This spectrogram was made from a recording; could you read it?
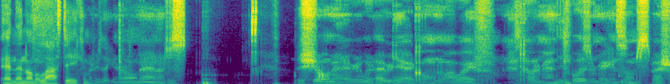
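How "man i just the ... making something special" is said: deep sexy impression, lower, quieter, slower. Retelling what a quiet man from the show said on the last day: deep sexy Ford commercial voice. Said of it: "a very deep, lust, sexy voice, like a Ford commercial voice".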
